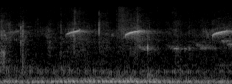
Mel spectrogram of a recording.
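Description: A small bird chirping twice: short, high rising-and-falling chirps about half a second apart, over a low steady background hum.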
